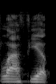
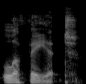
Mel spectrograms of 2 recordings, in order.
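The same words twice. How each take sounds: First: It is said the Louisiana way. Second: It is said the Georgia way.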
